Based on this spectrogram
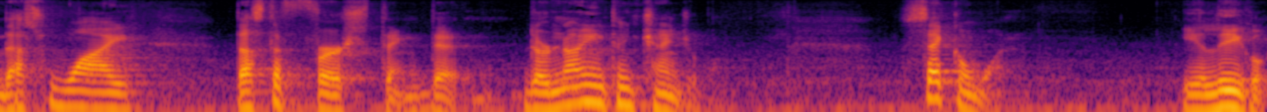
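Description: A man with medium pitch and vocal fry speaks at a moderate pace with ordinary pitch variation and long, frequent pauses. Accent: Puerto Rican. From Puerto Rico. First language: Spanish. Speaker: retired federal immigration agent. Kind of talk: interview.

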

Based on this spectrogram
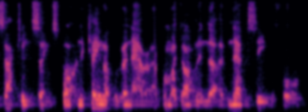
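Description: A man talks in a South Wales accent. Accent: Welsh (South Wales). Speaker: ultra-endurance athlete. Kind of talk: casual interview.

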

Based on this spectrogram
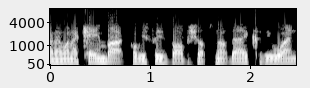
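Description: With a northern English accent, a man speaks at a fairly high pitch in a dry, close recording without echo. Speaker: friend joining by call. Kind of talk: casual chat. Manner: casual, swears.

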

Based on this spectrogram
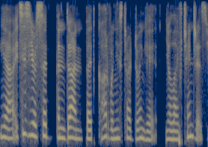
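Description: A woman speaks with a French accent and fairly even intonation, her voice dry and close with no echo. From Algeria, raised in London, West Africa and New York. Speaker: language coach. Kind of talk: interview conversation.

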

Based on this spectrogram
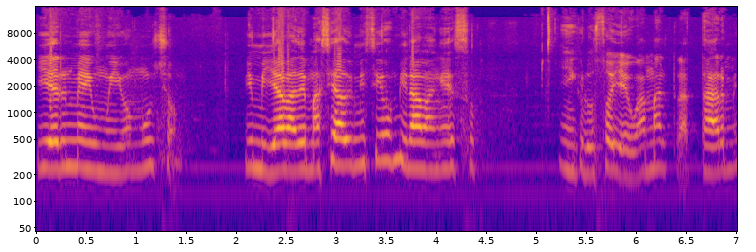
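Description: A woman's fairly high voice with a Honduran accent, dark and mellow, fairly even in intonation, with long, frequent pauses. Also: moderate pace. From Honduras, La Ceiba. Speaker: migrant mother. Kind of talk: interview testimony.

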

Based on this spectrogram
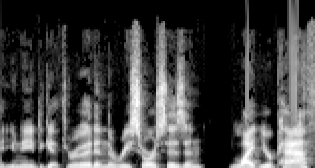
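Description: Over a quiet background, a man with an American accent talks in a medium pitch with ordinary pitch variation. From Tennessee, US South. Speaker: cancer survivor and health author. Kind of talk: interview.

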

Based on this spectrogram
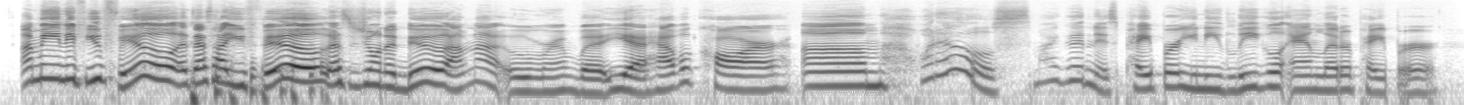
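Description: With an American accent, a woman speaks at a moderate pace and fairly high pitch, with very wide pitch swings and big swings in loudness, on a very clean recording with a silent background. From Texas, Waco area. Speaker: notary and YouTuber. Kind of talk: casual interview chat.

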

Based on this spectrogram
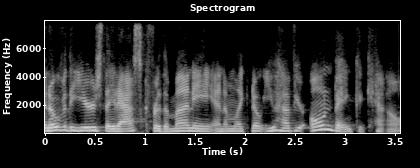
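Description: Against a quiet background, a woman talks with a fairly low pitch and ordinary pitch variation. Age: 50s. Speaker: marketing podcast host. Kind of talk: interview.

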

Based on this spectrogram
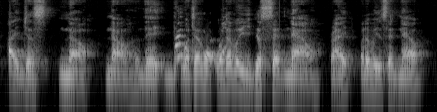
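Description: A man speaks at a fairly slow pace. He leaves hardly any pauses. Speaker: podcast co-host. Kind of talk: casual chat.

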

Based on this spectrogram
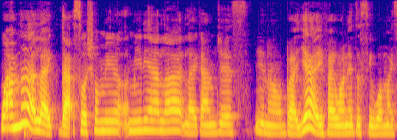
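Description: A woman speaks at a moderate pace in a fairly low pitch with ordinary pitch variation and a dark, mellow tone. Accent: Spanish. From Mexico, Acapulco; moved to the US at 12. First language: Spanish. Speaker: podcast guest, host's wife and travel partner. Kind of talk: casual chat.

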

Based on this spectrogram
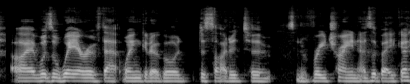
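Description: A woman with a very deep, low pitch and an Australian accent, fairly quick delivery, and monotone, flat intonation. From Australia, Melbourne (St Kilda). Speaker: small business owner. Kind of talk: interview.

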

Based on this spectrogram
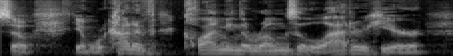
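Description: A man at a medium pitch and a very fast pace. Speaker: AI safety company co-founder and podcast co-host. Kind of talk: casual tech news discussion.

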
